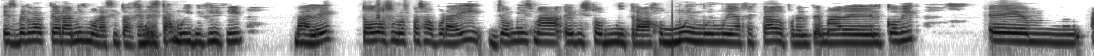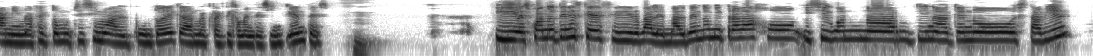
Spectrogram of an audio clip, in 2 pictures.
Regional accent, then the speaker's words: Colombia; now in Spain; Yo soy colombiana, pero llevo 20 años viviendo aquí en España.

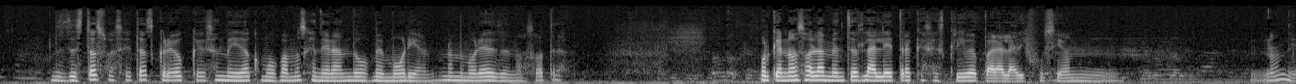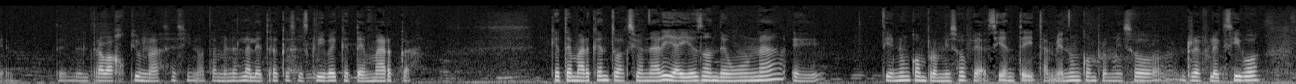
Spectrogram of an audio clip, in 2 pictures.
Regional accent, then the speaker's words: Veracruz, Mexico; reforzar mis lazos libertarios con mi ciudad natal, que es el puerto de Veracruz

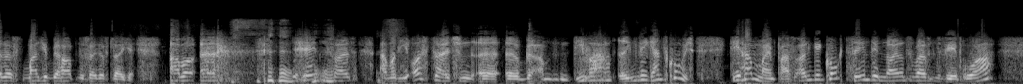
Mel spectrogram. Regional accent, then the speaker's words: Ravensburg, Baden-Württemberg, Germany; Ich komme aus Ravensburg

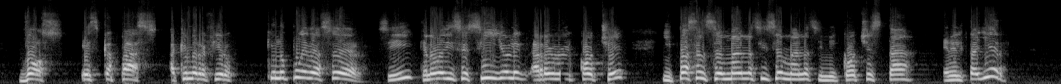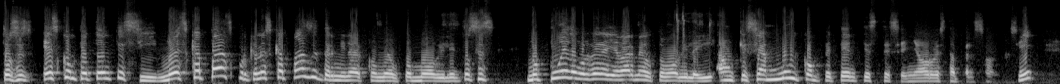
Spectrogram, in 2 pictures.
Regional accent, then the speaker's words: Mexico; algo que tenemos que hacer como mexicanos es aprender a conversar con los demás

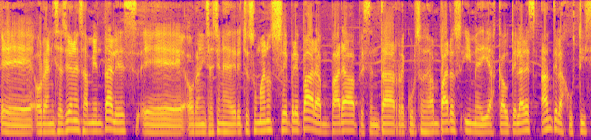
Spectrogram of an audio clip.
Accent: Argentina; esto es lo que nos marca como historia, como pueblo argentino, a no quedarse callados

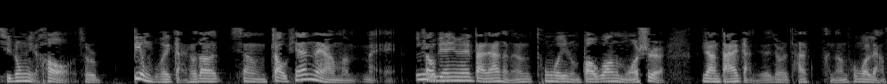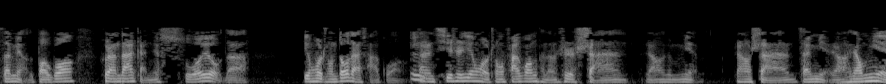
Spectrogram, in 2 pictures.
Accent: Beijing, China; 其实小的时候在北京里偶尔还是可以看到的。

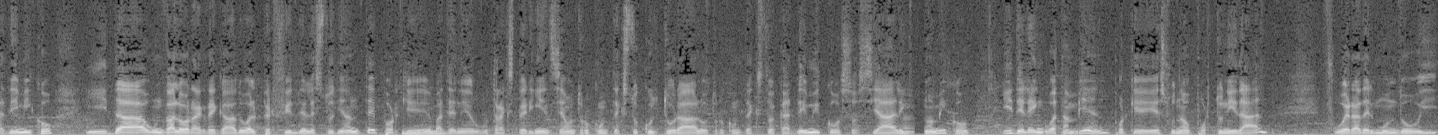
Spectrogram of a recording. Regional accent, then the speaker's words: Quebec, Canada; first language French; Spanish is a second language; bueno, anglófono, pero yo vengo de Quebec.

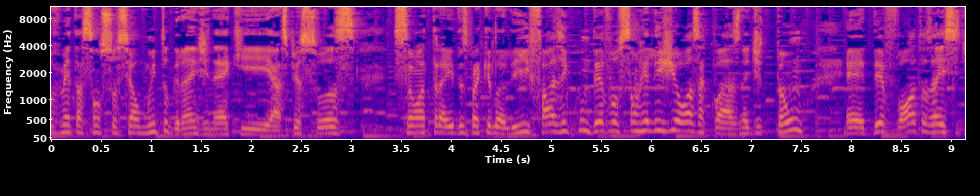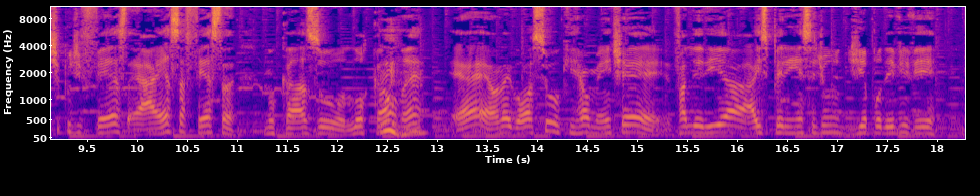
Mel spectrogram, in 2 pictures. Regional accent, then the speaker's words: Paraná, Brazil; Ó, nós somos paranaense, hein?

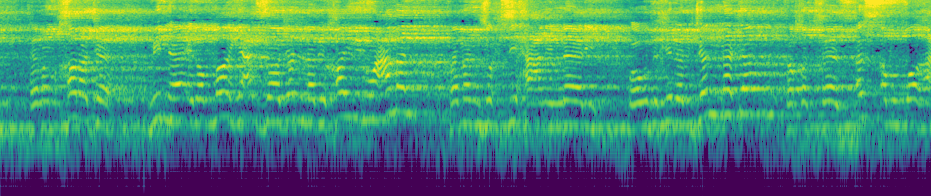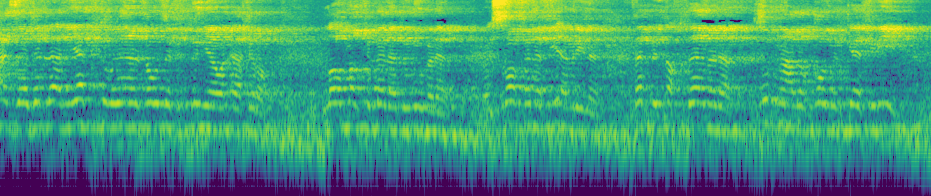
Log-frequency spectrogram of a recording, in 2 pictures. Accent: Egypt; بلدنا مصر بلدا امنا مطمئنا، سخاء رخاء

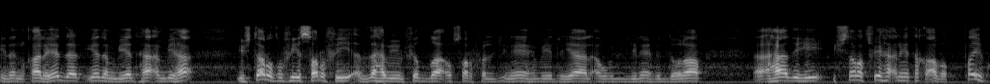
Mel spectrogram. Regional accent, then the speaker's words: Sudan; يعني يستلمه عندنا في السودان

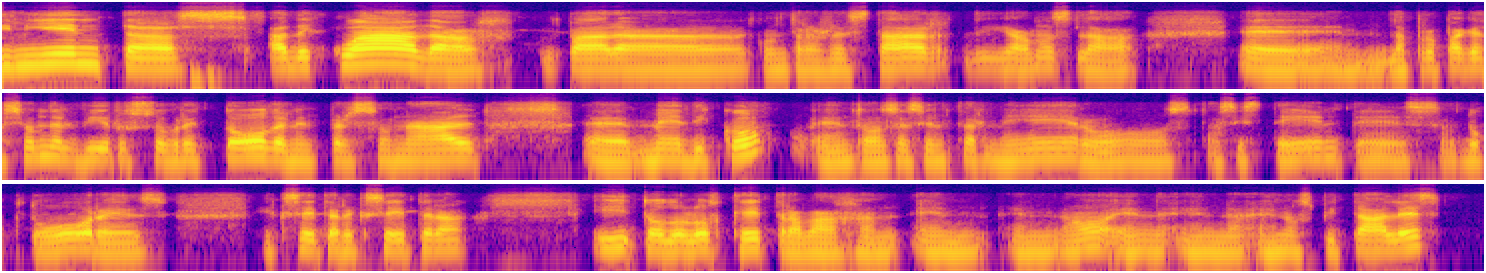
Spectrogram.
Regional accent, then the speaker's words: Italy; now in Bolivia; soy italiana, pero hace muchos años trabajo en Bolivia, en la cárcel San Pedro de La Paz.

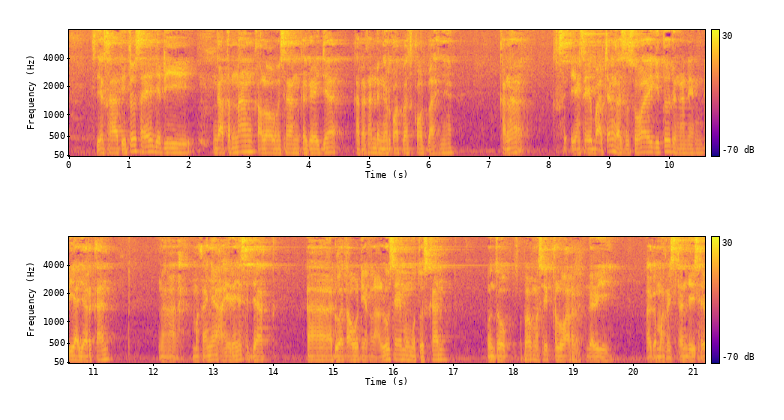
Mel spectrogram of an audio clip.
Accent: Jakarta, Indonesia; Saya dari asli dari Jakarta.

